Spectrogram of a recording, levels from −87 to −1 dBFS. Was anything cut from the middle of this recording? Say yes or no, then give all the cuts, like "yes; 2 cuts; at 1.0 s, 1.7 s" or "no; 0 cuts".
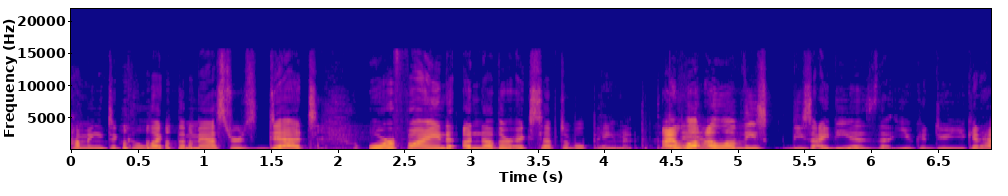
no; 0 cuts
